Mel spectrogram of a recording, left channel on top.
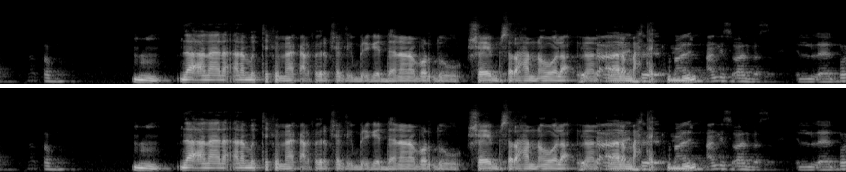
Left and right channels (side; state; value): both; identical; correlation 1.00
